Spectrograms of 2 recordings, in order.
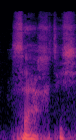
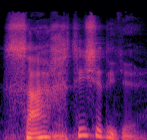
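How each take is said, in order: First: سختیشه repeated as a soft breathy whisper; whispered echo. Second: Said in the usual way. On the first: Shown as a demonstration. Preacher echoes سختیشه to the crowd in a whisper.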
